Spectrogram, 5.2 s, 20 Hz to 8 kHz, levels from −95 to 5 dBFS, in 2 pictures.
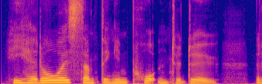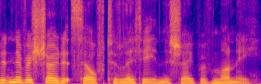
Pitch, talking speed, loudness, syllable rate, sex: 170 Hz, 220 wpm, -17 LUFS, 6.3 syllables/s, female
